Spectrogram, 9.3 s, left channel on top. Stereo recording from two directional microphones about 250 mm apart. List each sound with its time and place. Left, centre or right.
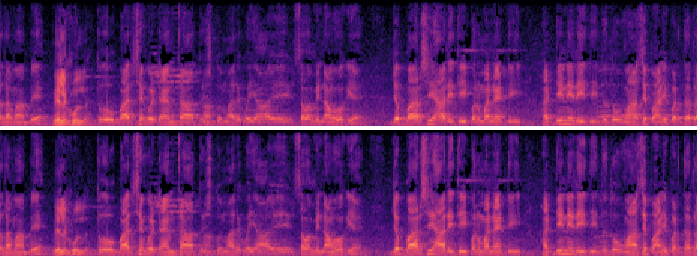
0.0 s a man's voice: right
0.7 s a man's voice: centre
1.3 s a man's voice: right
